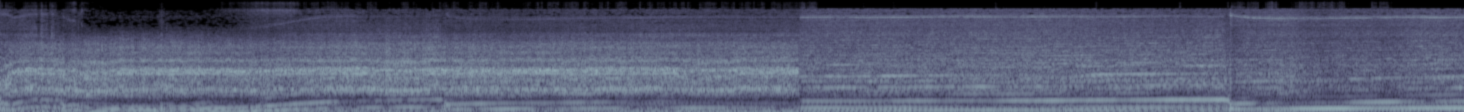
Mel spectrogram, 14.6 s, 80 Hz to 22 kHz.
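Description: A Nissan Skyline R32 does donuts in Gran Turismo 7, its engine droning loud and steady while the tyres squeal continuously, pitch sliding and shifting as the car spins.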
